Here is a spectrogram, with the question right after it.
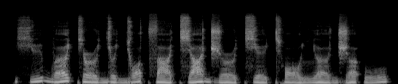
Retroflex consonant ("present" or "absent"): absent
